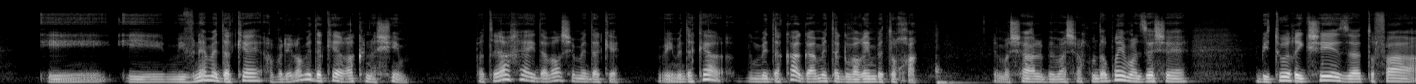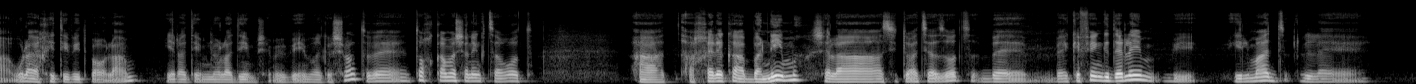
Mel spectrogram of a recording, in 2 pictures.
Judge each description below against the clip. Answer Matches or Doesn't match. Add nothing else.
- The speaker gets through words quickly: Doesn't match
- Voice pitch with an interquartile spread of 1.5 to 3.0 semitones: Doesn't match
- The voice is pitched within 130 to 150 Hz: Matches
